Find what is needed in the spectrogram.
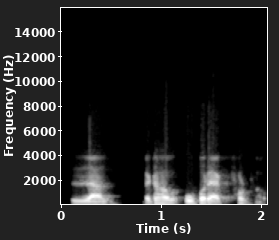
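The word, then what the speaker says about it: ذال: হ্যাঁ, এই দাল এবং তারপরটা হচ্ছে লাল, এটা অনেকটা নরম করে উচ্চারণ হবে লাল।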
